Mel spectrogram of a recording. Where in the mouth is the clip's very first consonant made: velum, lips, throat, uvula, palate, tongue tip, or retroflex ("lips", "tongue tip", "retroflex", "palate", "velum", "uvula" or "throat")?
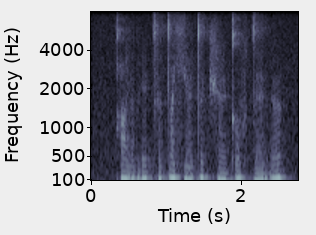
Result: uvula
